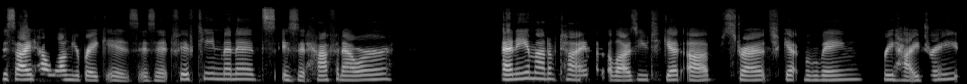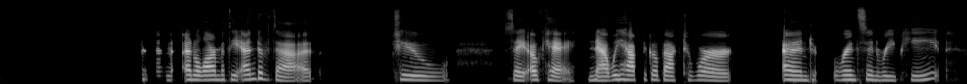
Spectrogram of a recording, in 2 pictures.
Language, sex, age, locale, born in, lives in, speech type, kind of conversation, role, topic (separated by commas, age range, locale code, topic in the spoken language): English, female, 30-34, en-US, United States, United States, conversation, advice, advisor, How can I balance work and personal life when I feel overwhelmed and worried about missing important moments at home?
